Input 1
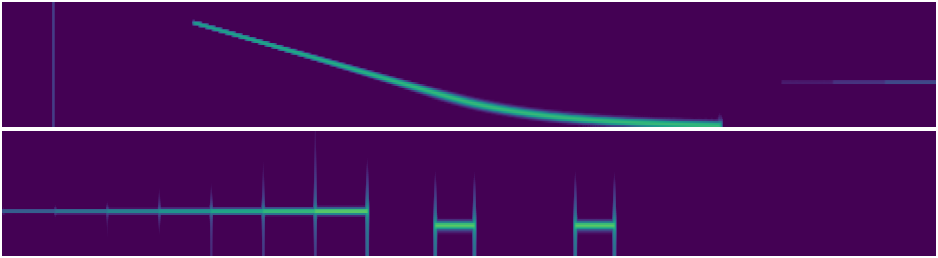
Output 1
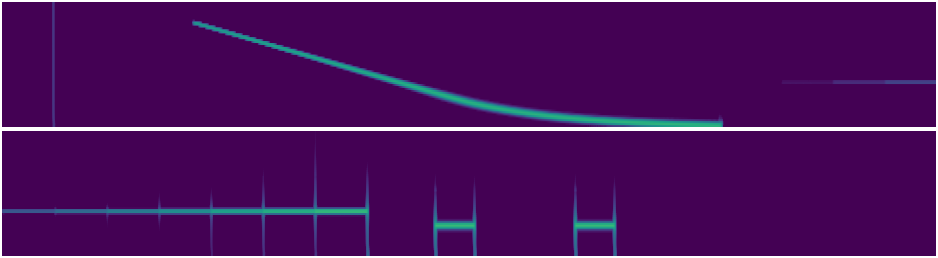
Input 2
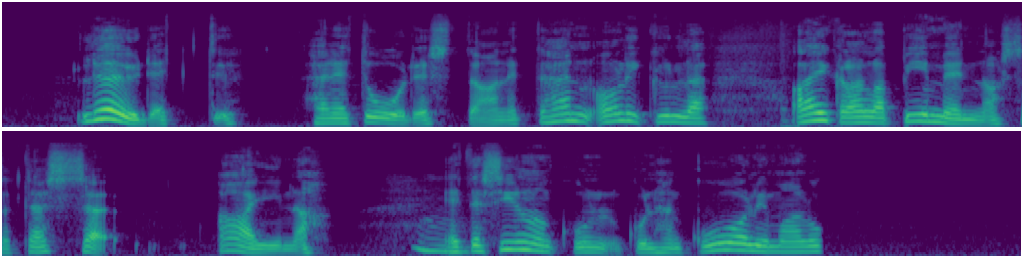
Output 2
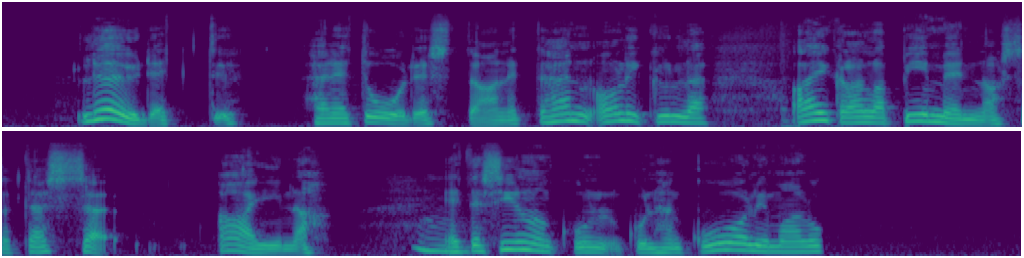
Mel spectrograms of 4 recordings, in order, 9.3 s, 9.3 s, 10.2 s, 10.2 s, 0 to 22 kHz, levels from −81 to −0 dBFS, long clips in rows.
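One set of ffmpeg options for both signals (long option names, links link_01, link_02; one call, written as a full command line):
ffmpeg -i in.wav -filter_complex "[0:a]acrossover=split=180|3300[link_01][link_02][link_03];[link_02]acompressor=threshold=-29dB:ratio=2:attack=3:release=199:knee=2.83:detection=peak[link_04];[link_01][link_04][link_03]amix=inputs=3:normalize=0,volume=-2dB" out.wav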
